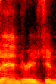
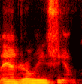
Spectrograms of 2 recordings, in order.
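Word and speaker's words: androecium: easy and this is andrew's gym not androidium the first vowel is silent all right now let's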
